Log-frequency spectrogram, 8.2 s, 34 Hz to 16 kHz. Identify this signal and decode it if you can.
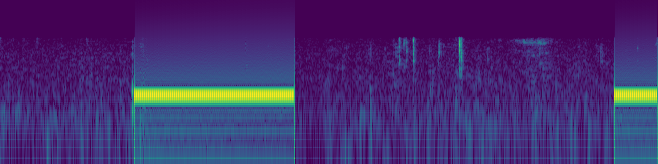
Ringback tone (North America), 440 + 480 Hz.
